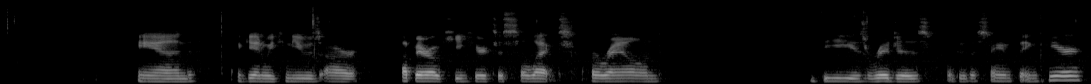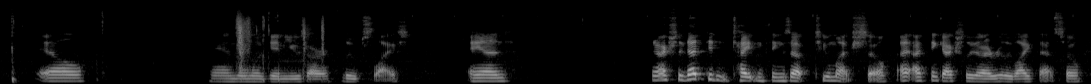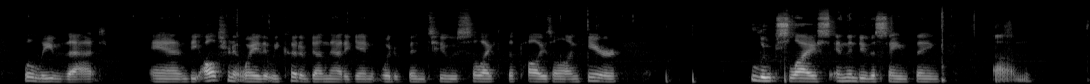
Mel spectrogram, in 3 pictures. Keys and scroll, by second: 4.0 alt+shift+fn+Up, 4.5 Up, 4.9 Up, 5.3 Up, 9.5 fn+Up, 10.0 Up, 10.2 Up, 10.2 l, 12.2 c, 13.8 q, 27.7 alt+c, 30.8 alt+super+z.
